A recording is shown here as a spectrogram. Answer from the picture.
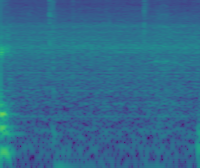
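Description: Two faint, short clicks of a computer mouse button over a quiet room background.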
